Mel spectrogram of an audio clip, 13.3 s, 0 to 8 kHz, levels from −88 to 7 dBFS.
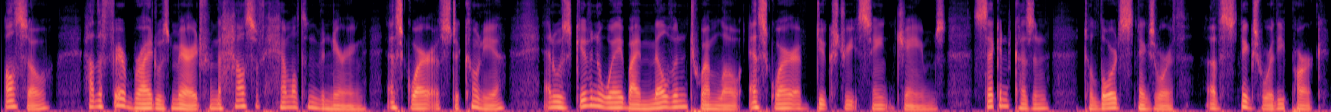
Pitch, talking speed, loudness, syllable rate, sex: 115 Hz, 165 wpm, -19 LUFS, 5.3 syllables/s, male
